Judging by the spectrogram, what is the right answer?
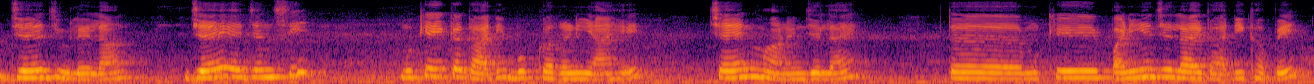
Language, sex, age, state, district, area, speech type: Sindhi, female, 45-60, Maharashtra, Mumbai Suburban, urban, spontaneous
